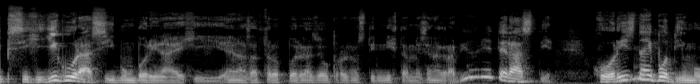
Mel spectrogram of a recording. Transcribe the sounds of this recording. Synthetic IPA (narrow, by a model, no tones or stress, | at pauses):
ipsiçicikuɾɐsipumbo̞ɾinɐe̞çiḛnɐsɐθɾopueɾɣɐziopɾoinost̪inːixt̪ɐmːesenɐɣɾɐ̰pjoninet̪eɾɐst̪iɐ | xo̞ɾiznɐipo̞t̪imu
